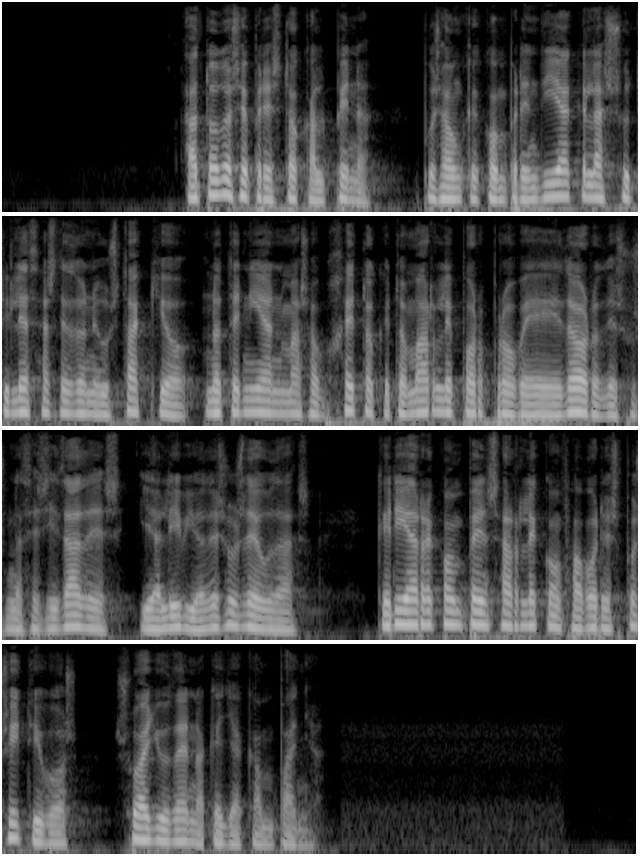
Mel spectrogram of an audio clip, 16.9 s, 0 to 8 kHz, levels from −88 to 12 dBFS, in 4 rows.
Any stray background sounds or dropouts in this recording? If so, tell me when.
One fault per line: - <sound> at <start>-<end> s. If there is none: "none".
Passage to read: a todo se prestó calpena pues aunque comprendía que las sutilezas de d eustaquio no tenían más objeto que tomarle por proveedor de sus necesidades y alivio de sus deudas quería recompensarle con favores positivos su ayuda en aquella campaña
none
